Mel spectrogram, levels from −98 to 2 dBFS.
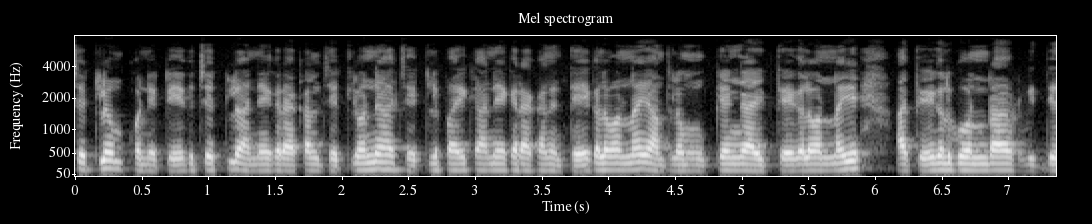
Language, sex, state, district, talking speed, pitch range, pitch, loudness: Telugu, male, Andhra Pradesh, Srikakulam, 165 wpm, 130-145 Hz, 135 Hz, -14 LUFS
